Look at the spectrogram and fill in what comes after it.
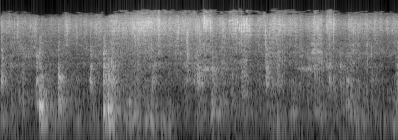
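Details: Goat feeding at close range: brief rustling crunches and moist chewing clicks repeating irregularly, with a faint low grunt near the start.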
